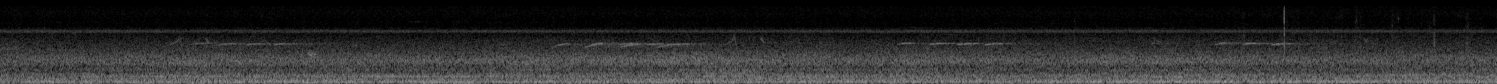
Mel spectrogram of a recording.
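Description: Insects buzzing steadily in a high, unbroken drone, with short chirping trills every three to four seconds over a steady low background noise.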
